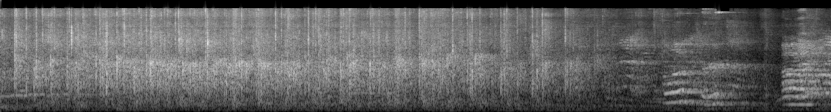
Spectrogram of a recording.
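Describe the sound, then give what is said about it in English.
An audience applauds as speakers come up to present, a dense sustained patter of many hands clapping for about six seconds, then fades as voices begin talking near the end. “So they'll come on up and give them a round of applause.”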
